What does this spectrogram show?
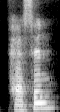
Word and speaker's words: fasten: এরকম ভাবে FASTEN, ফ্যাশন, ফ্যাশন।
